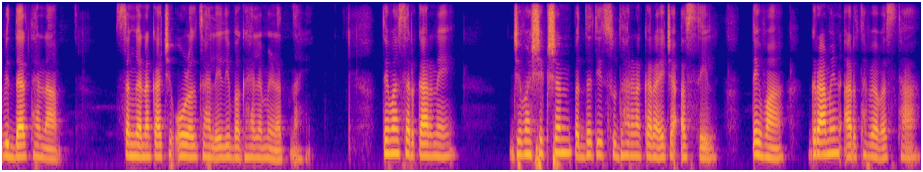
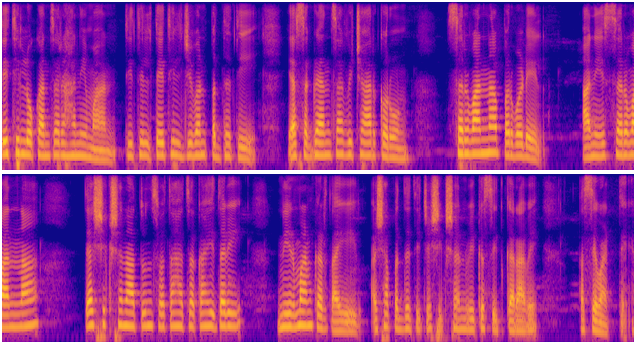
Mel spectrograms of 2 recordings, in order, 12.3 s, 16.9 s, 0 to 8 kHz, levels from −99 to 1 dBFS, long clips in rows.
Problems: constant background noise, background conversations at intervals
